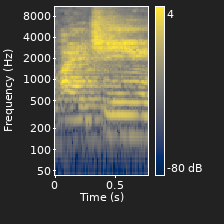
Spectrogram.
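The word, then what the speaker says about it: 易经: Yi Jing is the Chinese pronunciation, and I know we have an English spelling. Probably people call it I Ching or something.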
